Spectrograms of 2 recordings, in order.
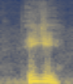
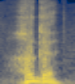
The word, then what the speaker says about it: hygge: It's spelled H-Y-G-G-E. – Higgy. – Higgy. – Higgy. – It's goddamn Higgy Zeets. – What's Higgy Zeets? – It's you pronounce it Hugga.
